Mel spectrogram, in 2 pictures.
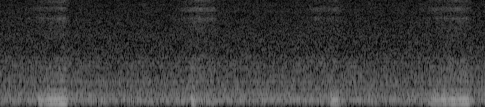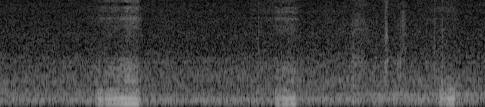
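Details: A sleeping American Staffordshire Terrier puppy named France, from Rostov-on-Don, snores softly indoors: low rasping breaths recurring every two seconds or so, some louder and longer, over a steady room hum.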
